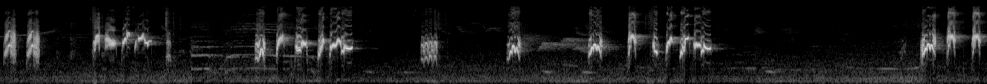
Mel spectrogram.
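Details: Morning song of a red-whiskered bulbul trained for singing competitions: short bursts of rapid warbled, downslurred whistles in groups, spaced by pauses of one to two seconds, plus a faint sustained tone.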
